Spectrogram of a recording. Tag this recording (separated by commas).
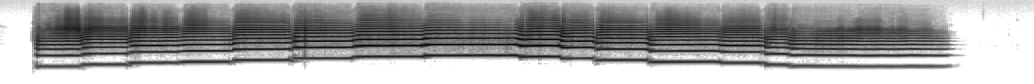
Brass instrument, Trumpet, Music, Musical instrument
